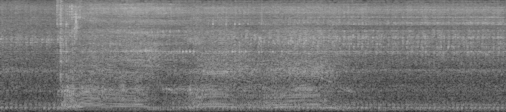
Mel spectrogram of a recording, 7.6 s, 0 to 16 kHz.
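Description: Yamaha Cygnus-X 125 cc single-cylinder scooter with a WindJammers full-titanium exhaust idling. About a second in it is revved sharply, then rises and falls about three times before settling back to idle.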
